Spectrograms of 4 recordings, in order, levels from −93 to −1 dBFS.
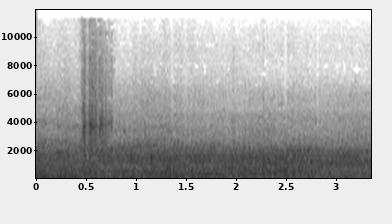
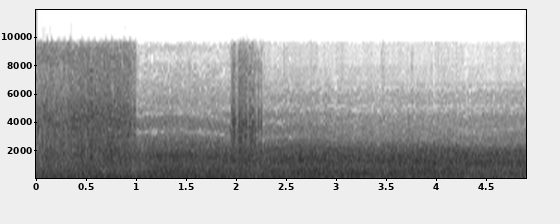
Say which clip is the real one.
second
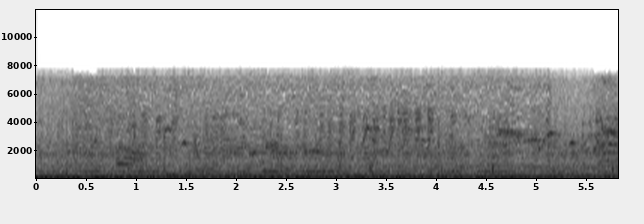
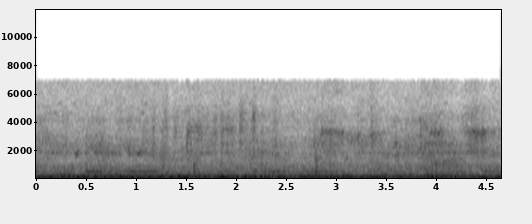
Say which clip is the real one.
first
